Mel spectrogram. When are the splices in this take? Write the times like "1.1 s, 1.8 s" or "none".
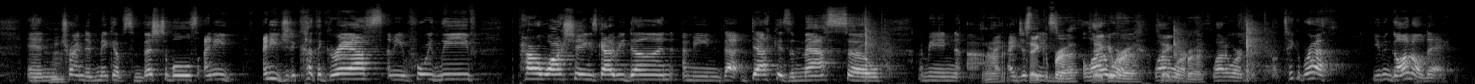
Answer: none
